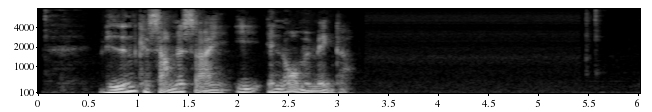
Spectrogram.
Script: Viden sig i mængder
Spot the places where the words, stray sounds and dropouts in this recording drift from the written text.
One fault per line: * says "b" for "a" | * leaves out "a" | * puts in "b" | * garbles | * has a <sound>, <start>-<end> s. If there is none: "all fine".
* puts in "kan samle"
* puts in "enorme"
